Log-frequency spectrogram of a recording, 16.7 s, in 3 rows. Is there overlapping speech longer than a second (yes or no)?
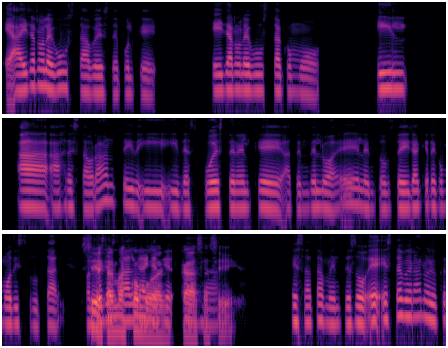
yes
